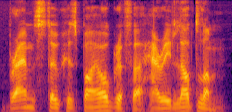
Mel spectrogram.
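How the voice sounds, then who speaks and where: A man's voice: fairly low pitch, no room sound, clean studio sound. A man presenting a radio arts documentary in dramatic scripted narration. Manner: dramatic, slow-paced narration.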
